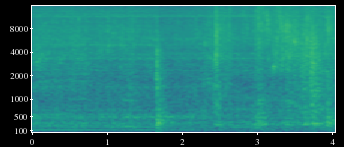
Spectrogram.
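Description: Water running from a tap into a plastic gallon jug at a sink, with a few light knocks from the jug.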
